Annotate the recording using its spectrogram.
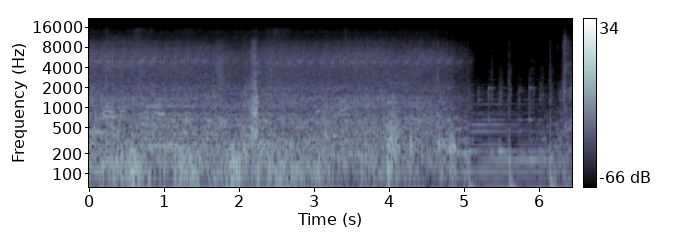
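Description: Outdoor ambience beside a minibus: a vehicle running, with the low murmur of people nearby. About five seconds in it gives way to quieter studio room tone with a steady hum.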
